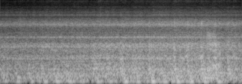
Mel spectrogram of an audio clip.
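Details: Honda Beat automatic scooter started by remote after fitting a Bohante alarm, key removed: steady, even idle with no knocks or misses; smooth, healthy normal idle.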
